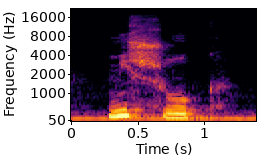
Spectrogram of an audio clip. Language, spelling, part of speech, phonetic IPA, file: Ukrainian, мішок, noun, [mʲiˈʃɔk], Uk-мішок.ogg
- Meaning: sack (large bag for storage and handling; also the amount that can be put into this)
